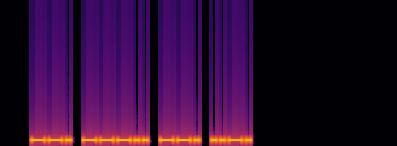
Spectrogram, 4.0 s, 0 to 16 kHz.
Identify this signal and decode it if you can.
Morse code, heard as a keyed tone, about 28 wpm, 700 Hz. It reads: G8GF
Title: DXCC-100 Call Signs - 4 Characters - 28wpm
